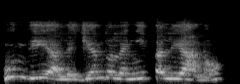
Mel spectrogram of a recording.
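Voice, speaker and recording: A male pastor preaching a sermon, reading scripture aloud and explaining it with deliberate emphasis on key words. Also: extremely high pitch, recorded from a distance. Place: church.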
